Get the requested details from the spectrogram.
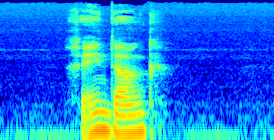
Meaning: don't mention it, de nada (formulaic reply to an expression of thanks, stating that it is not necessary to offer thanks)
- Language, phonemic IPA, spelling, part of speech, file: Dutch, /ɣeːn ˈdɑŋk/, geen dank, phrase, Nl-geen dank.ogg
